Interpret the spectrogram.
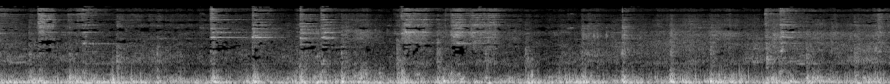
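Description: Coal gondolas of a freight train rolling past at close range: a steady heavy rumble of steel wheels on rail, broken by irregular clicks and clacks and a few brief faint wheel squeals.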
